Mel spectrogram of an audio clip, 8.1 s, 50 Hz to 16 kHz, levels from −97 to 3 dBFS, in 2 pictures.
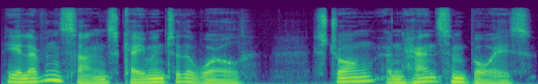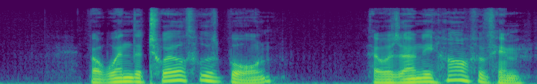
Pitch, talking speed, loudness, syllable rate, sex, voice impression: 115 Hz, 170 wpm, -17 LUFS, 4.8 syllables/s, male, very masculine, slightly old, very thick, very tensed, powerful, bright, soft, very clear, very fluent, slightly raspy, very cool, intellectual, refreshing, very sincere, calm, mature, very friendly, very reassuring, unique, elegant, very wild, sweet, lively, kind, slightly modest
